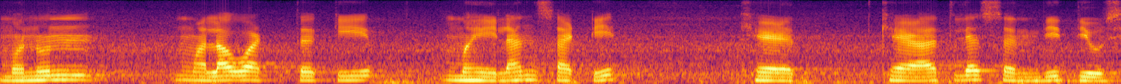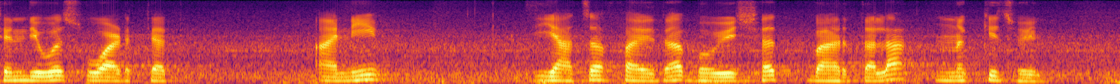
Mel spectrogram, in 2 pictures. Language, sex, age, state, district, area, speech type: Marathi, male, 18-30, Maharashtra, Wardha, urban, spontaneous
